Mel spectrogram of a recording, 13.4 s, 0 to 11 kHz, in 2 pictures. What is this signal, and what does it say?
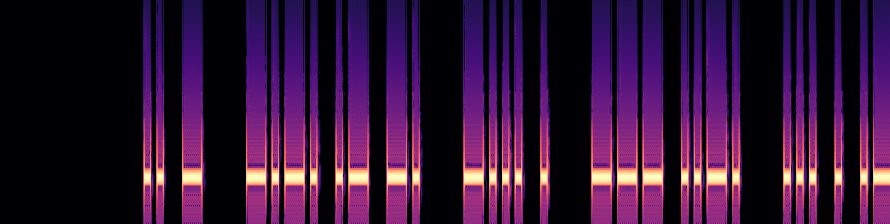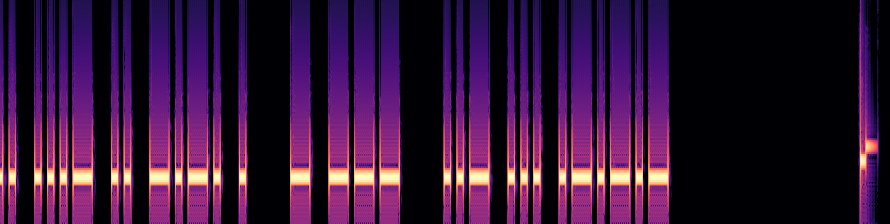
Morse code, heard as a keyed tone, about 25 wpm, 700 Hz. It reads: IT CAN BE OF SERVICE TO US.
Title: Sentences from Top 1200 Words 25wpm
